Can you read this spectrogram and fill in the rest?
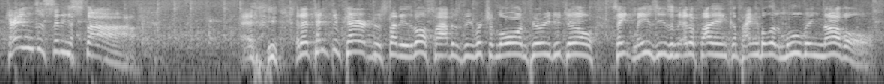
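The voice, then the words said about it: Old-timey radio announcer voice. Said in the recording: “I want to do my old-timey voice ... I want to do my Walter Winchell voice,”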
